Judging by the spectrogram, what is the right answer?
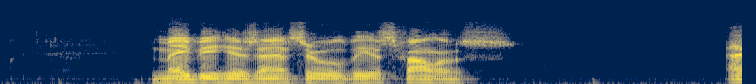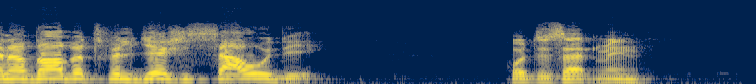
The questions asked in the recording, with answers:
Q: What does that mean?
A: It means I'm an officer in the Saudi army.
